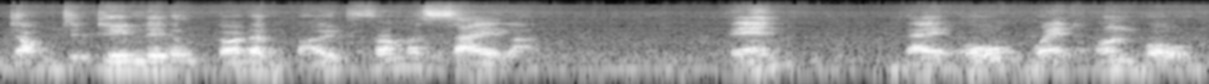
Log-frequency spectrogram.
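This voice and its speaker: Reading to his child like a father, a man works through a children's storybook with brief asides in an unhurried, mid-range voice. Background sounds fill this noisy home recording, including clear ambient noise and a young child nearby.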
